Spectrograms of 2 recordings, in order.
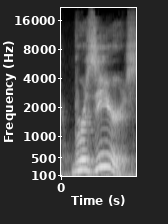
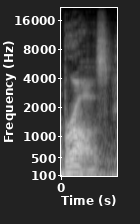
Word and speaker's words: braziers: Braziers, not bras, but the braziers.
